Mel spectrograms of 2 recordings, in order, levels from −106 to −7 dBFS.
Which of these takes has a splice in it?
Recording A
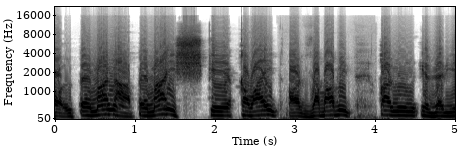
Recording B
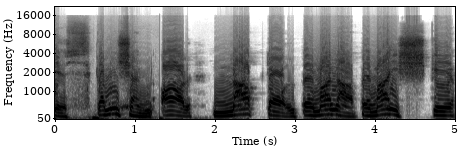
B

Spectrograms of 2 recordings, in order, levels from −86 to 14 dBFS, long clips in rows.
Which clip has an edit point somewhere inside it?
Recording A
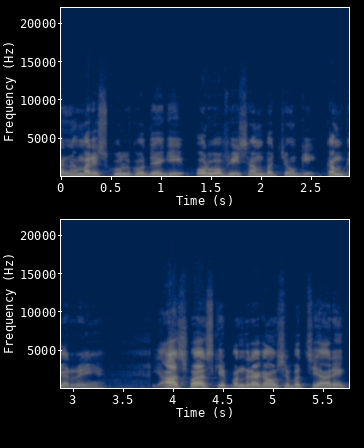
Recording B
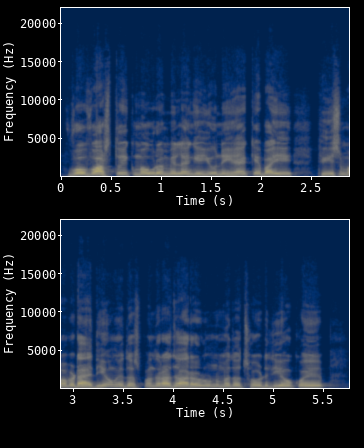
A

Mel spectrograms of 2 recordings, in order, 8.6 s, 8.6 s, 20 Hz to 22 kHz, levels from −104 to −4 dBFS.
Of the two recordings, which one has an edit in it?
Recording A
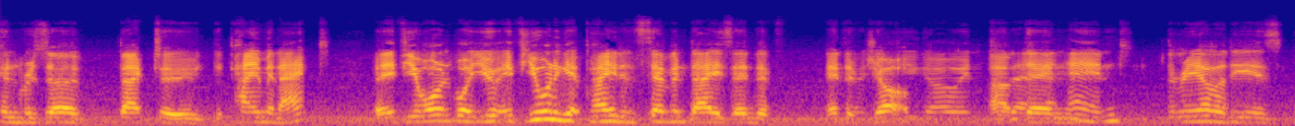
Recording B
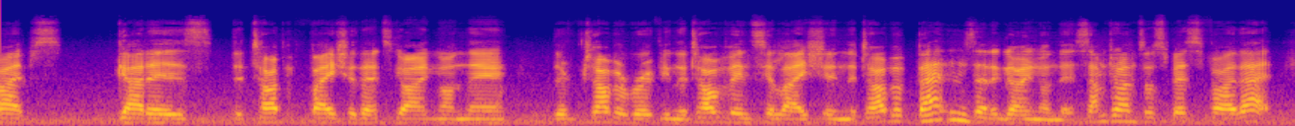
A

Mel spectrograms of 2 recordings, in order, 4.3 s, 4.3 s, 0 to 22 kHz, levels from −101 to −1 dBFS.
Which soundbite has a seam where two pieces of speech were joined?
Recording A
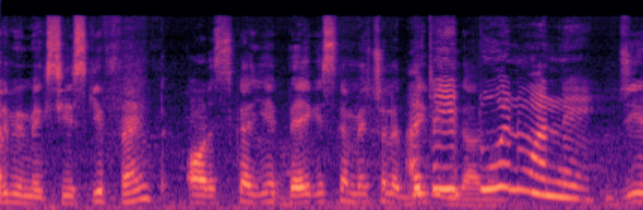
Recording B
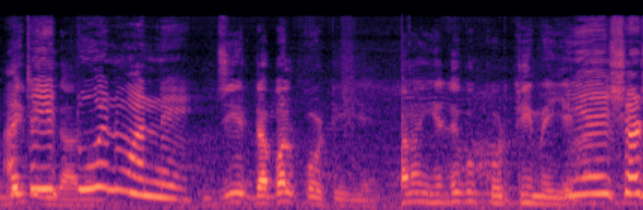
B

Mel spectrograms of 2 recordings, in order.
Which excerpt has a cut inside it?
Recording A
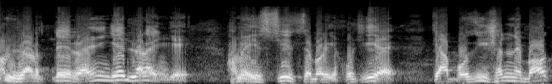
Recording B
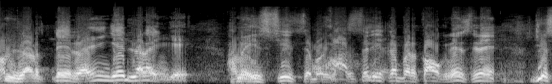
B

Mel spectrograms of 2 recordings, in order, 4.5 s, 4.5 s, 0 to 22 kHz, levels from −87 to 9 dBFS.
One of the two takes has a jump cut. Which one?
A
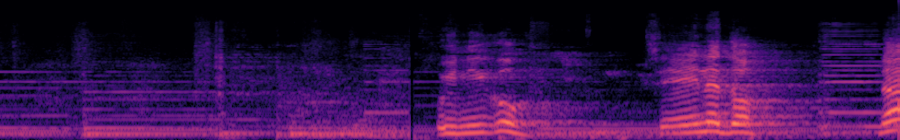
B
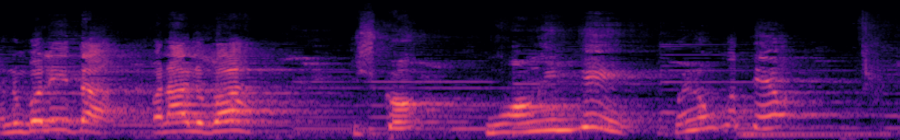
A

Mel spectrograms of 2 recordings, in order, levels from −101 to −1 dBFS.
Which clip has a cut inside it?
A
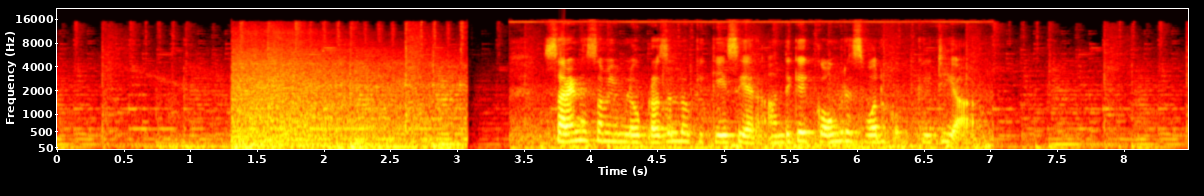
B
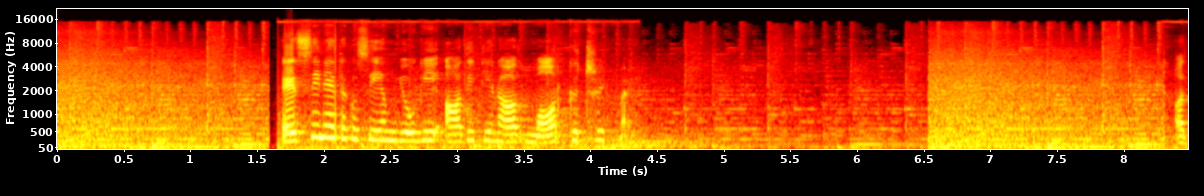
B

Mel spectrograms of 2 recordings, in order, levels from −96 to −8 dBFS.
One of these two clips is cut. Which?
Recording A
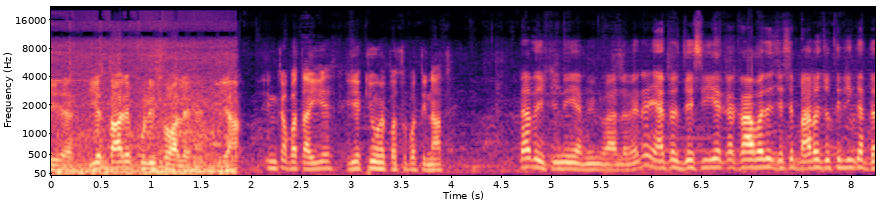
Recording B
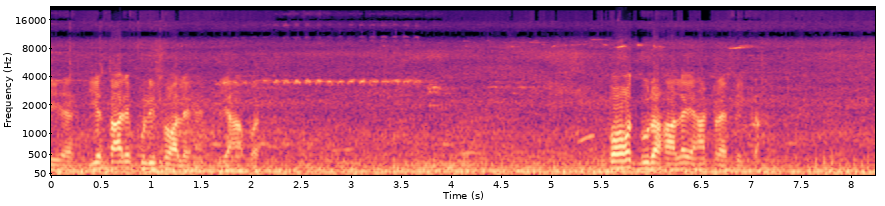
A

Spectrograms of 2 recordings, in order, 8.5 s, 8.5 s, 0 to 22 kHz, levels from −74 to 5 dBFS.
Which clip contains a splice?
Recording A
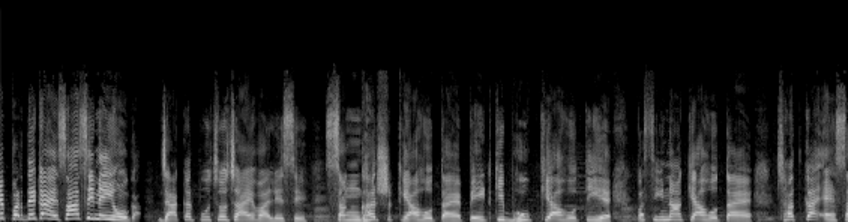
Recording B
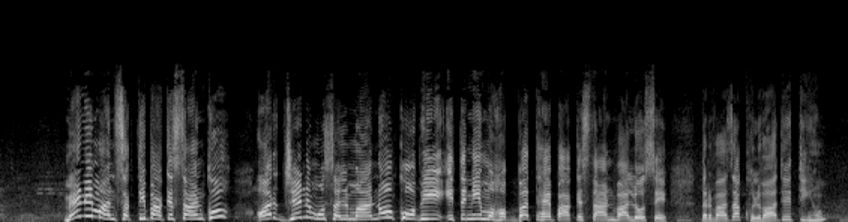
A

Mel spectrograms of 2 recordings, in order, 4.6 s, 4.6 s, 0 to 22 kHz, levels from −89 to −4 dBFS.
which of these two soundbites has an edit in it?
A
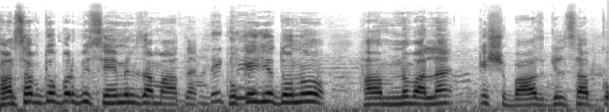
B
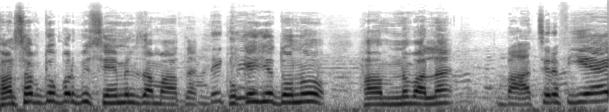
A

